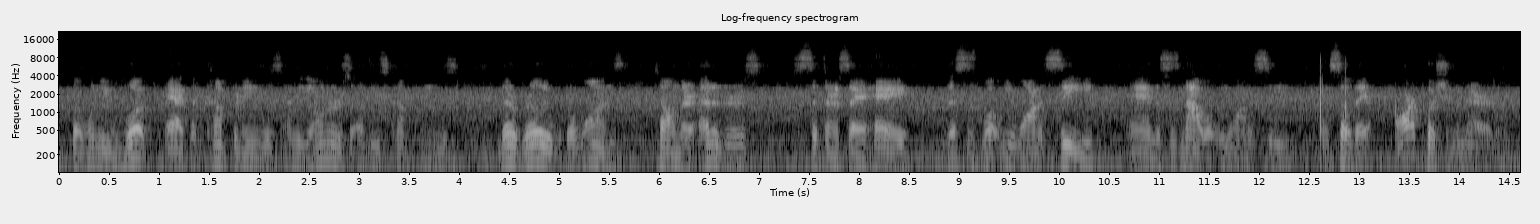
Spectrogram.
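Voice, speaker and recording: With audible room echo and noticeable background noise, a man talks at a moderate pace in a medium pitch. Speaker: political commentary vlogger. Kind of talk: casual commentary monologue. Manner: stuttering, halting with fillers.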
